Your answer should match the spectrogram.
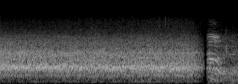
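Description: Steady football crowd noise, an even wash of many voices with no single voice standing out, that cuts off abruptly at the end.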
